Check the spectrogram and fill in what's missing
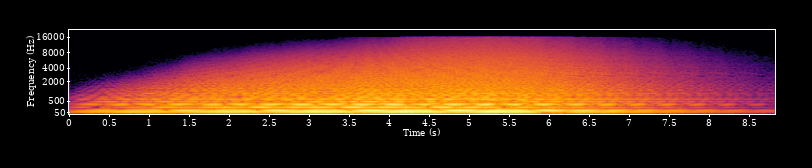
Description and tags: BflatEflat-PulseLongADSR
Pulse made on Roland Juno-60 Synthesizer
